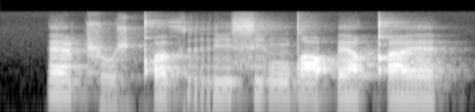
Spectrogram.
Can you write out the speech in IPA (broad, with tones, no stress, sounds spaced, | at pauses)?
ɛ˥ ʈ͡ʂ o˩ ʒ qʼ u˥ θ r i˥ s i˥ ŋ dˤ o˥ ʔ ɛ˥ qʼ ɛ˥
